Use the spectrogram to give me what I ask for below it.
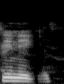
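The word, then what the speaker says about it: Yñiguez: It's Yaniguez. Yeah. Yaniguez? Okay. Just like it's spelled.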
